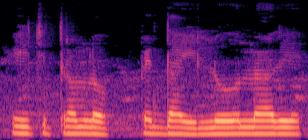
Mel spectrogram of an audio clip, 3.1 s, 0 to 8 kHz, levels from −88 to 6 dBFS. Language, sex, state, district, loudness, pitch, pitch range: Telugu, male, Telangana, Mahabubabad, -14 LUFS, 140 Hz, 135-145 Hz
